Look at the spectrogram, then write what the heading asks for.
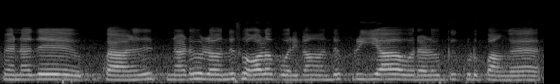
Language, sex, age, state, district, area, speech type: Tamil, female, 60+, Tamil Nadu, Cuddalore, rural, spontaneous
